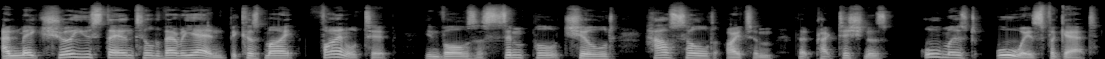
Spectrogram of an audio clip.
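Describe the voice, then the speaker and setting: A man with a soft-edged, mellow voice at a middling pitch presents scripted instruction as a medical trainer. He speaks in a measured, step-by-step manner and leans firmly on key words. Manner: emphatic, measured, step-by-step delivery.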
